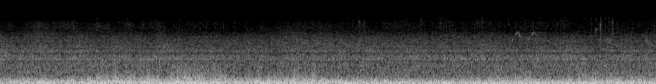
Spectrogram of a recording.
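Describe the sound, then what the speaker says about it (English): Strong, steady wind roar buffets the microphone of a bicycle ridden on carbon wheels, a dense low rumble that stays loud and unbroken throughout with no talking. "Well, now I'm getting wind."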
